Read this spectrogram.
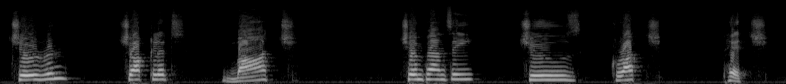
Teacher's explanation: the ch is a palato-alveolar sound. In the production of these sounds, the tip or the blade of the tongue and the teeth ridge are the two articulators. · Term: ch sound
